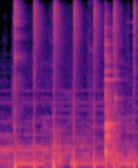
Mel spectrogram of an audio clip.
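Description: Gas hob's spark igniter clicking steadily, about three sharp clicks a second, as a burner is lit, over soft background music.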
